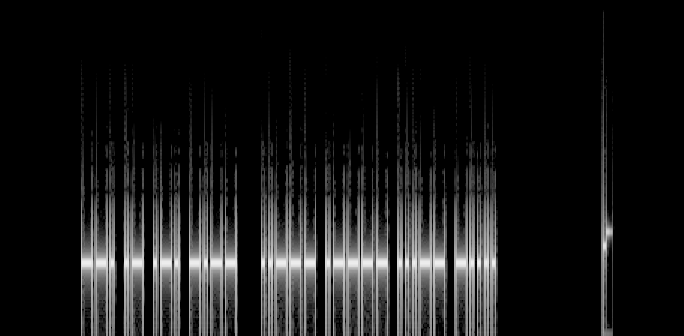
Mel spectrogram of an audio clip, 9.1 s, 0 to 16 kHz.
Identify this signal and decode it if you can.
Morse code, heard as a keyed tone, about 25 wpm, 700 Hz. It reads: GARY 2136
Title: CWT Exchange 25wpm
